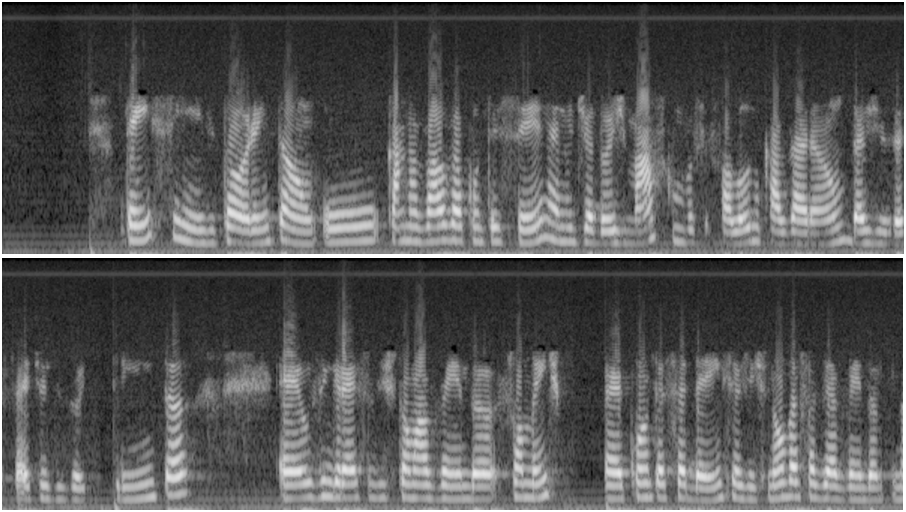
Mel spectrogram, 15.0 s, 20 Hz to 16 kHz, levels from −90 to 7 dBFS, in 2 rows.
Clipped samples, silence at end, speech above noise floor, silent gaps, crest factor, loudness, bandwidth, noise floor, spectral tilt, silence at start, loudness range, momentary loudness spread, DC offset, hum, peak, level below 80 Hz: under 0.1%; 0 s; 32 dB; none; 12 dB; -13 LUFS; 14.5 kHz; -45 dBFS; -5 dB/octave; 0.7 s; 2 LU; 10 LU; under 0.1%; 60 Hz at -40 dBFS; -2 dBFS; -40 dBFS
